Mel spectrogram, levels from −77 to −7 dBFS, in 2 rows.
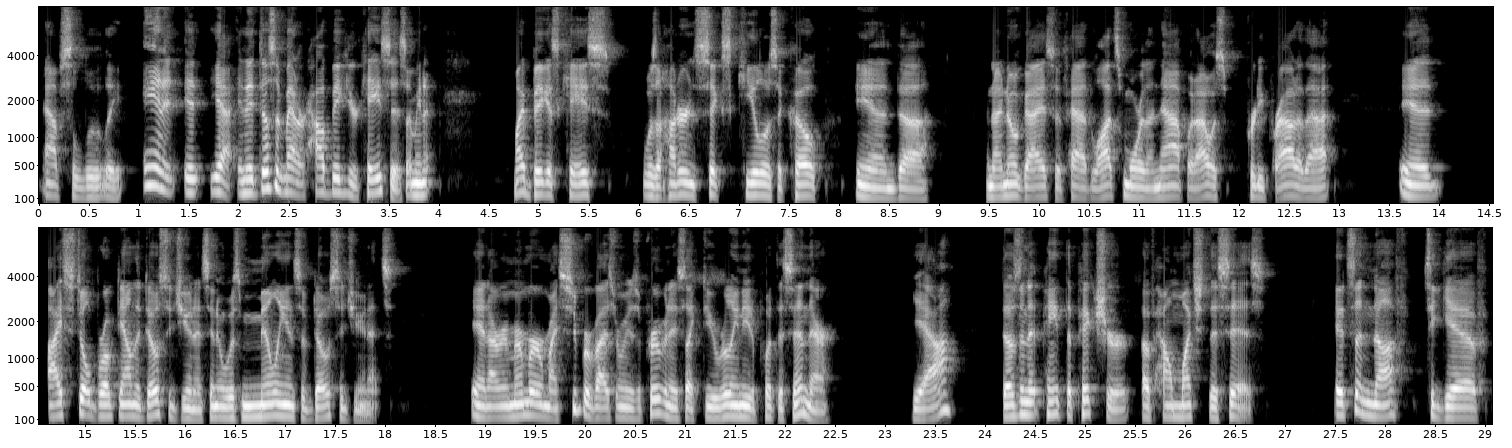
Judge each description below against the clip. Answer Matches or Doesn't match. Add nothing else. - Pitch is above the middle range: Doesn't match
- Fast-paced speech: Doesn't match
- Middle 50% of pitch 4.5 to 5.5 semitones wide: Doesn't match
